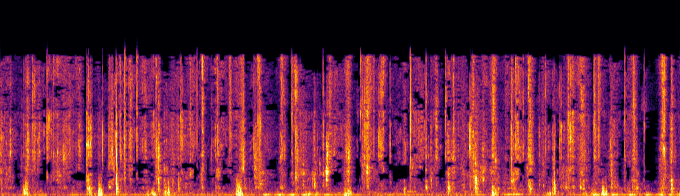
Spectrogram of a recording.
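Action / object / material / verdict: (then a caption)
tap / fluffy slime in a plastic tub / slime / none. A large mass of soft, pink fluffy slime in a clear plastic tub is pressed, poked and squeezed by fingers and knuckles. It makes a rapid stream of short, bright, wet clicks and sticky pops over a faint low hum, with crackling bursts as the slime is worked.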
